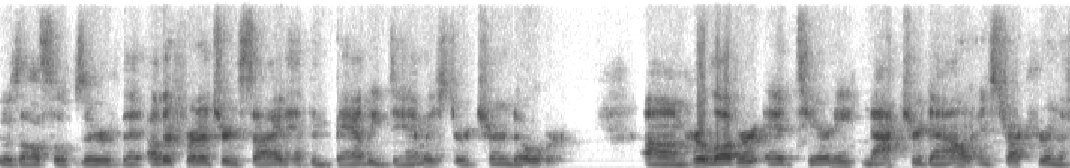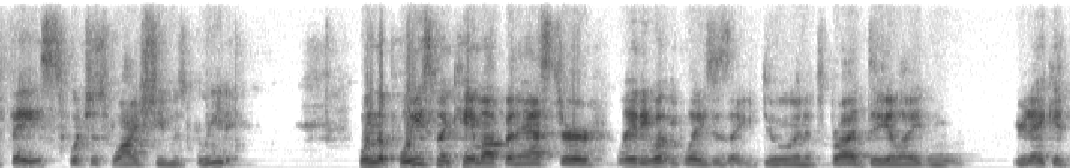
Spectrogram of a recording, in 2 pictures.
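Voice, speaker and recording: Speaking at a very fast pace, a man with an Upper Midwest accent holds a medium pitch. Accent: Upper Midwest American. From Michigan (Saginaw). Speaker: museum educator giving history tour. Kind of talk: virtual history tour presentation. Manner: hesitant, many fillers.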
